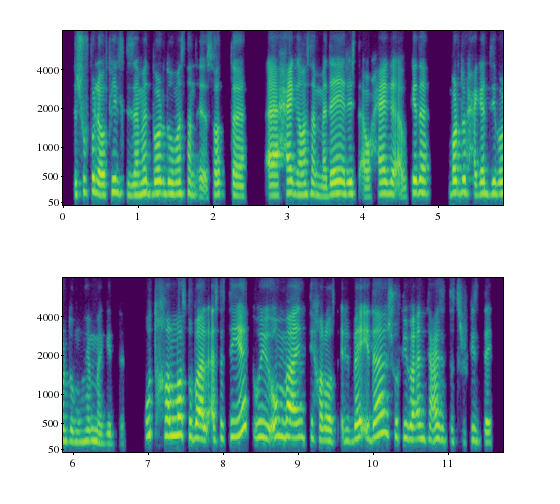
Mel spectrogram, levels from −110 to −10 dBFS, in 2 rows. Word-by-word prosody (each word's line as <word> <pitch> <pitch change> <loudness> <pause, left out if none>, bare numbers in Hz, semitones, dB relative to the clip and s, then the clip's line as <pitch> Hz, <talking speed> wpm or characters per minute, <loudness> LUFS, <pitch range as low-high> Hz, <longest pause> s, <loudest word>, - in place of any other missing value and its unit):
تشوفوا 225 +4 -2
لو 185 -4 +4
في 180 +6 -2
التزامات 200 -1 -1
برضه 205 0 +2
مثلًا 200 -1 -2
إقساط 190 0 -4
آآ 165 -2 0 0.3
حاجة 185 +2 +3
مثلًا 190 +1 -2
مدارس 195 +4 +1
أو 150 0 -3
حاجة 200 +3 +1
أو - - -4
كده، 215 -1 +2 0.3
برضه 215 +2 +3
الحاجات 200 -2 -1
دي 200 +1 -1
برضه 195 -1 -1
مُهمّة 190 0 -3
جدًا 155 -1 -11 0.3
وتخلّصوا 290 0 +2
بقى 245 -2 +6
الأساسيات 250 - 0
ويقوم 265 +1 +1
بقى 260 -2 +6
أنتِ 255 0 -6
خلاص، 205 -5 -1
الباقي 230 +6 +1
ده 295 +8 +3
شوفي 265 -5 -5
بقى 220 0 +2
أنتِ 230 -1 -4
عايزة 225 -1 0
تصرفيه 195 +1 -11
إزاي. 180 -3 -4
205 Hz, 185 wpm, -23 LUFS, 190-235 Hz, 0.3 s, بقى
